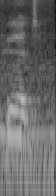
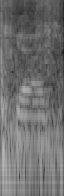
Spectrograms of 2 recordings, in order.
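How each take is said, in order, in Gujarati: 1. પહેલો સ્વર ગોળ 'o' અવાજ છે. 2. પહેલો સ્વર ખુલ્લો 'aa' અવાજ છે.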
